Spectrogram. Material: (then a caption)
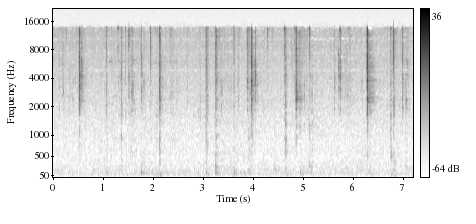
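Soap. A palm-sized, solid beige soap bar held in white-gloved hands is carved with a utility knife blade that scrapes off thin shavings. About fourteen quiet, sharp, bright scraping clicks sound at uneven intervals, each dying away almost instantly, with little low end beneath them.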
